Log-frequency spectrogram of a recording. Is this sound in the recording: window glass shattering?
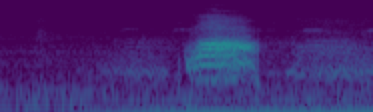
no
